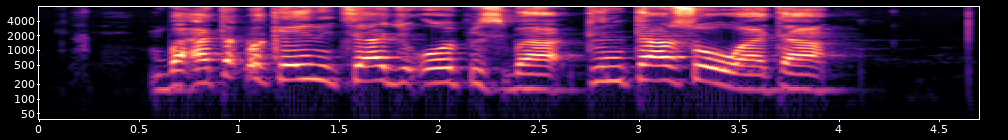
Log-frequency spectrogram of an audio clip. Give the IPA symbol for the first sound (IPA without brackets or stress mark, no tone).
b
